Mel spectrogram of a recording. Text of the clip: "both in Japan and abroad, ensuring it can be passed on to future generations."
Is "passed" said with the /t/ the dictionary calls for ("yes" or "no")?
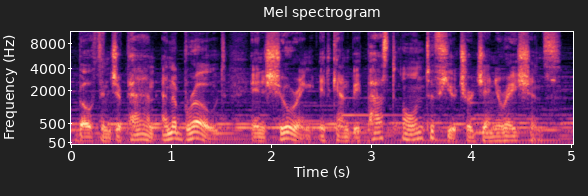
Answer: yes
